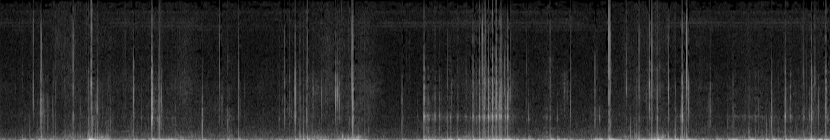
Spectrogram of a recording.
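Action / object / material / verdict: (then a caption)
scrape / microphone head covered in small plastic buttons / plastic / none. Long acrylic nails on both hands scratch across the small plastic flower buttons covering a microphone head over its metal mesh. The result is a dense, continuous stream of scratchy rustling and clicking, with heavy low rumbling thumps up close and sharp, bright clicks scattered throughout.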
